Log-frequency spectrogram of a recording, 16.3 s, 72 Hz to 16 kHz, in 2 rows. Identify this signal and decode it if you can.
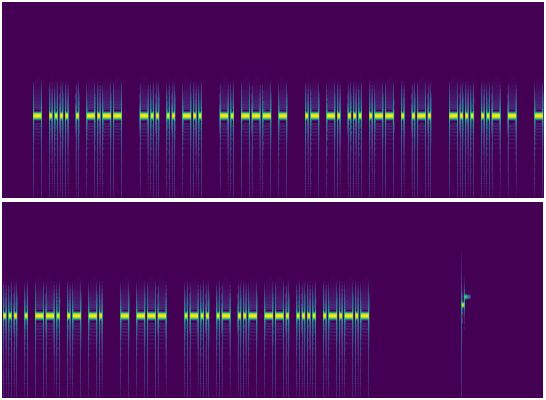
Morse code, heard as a keyed tone, about 30 wpm, 700 Hz. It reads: THEY DID NOT ANSWER BUT BEGAN TO LAUGH.
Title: Sentences from Top 600 Words 30wpm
